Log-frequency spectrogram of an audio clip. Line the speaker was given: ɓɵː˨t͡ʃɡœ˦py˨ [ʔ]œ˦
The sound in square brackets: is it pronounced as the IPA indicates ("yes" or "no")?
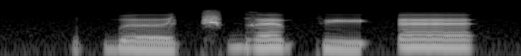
yes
